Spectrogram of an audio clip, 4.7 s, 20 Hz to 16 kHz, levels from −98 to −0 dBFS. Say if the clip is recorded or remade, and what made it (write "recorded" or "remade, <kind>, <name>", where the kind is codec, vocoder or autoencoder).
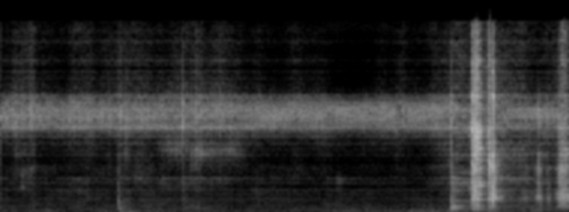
remade, codec, SNAC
